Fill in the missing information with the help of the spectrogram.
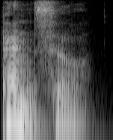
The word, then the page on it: pencil: British English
